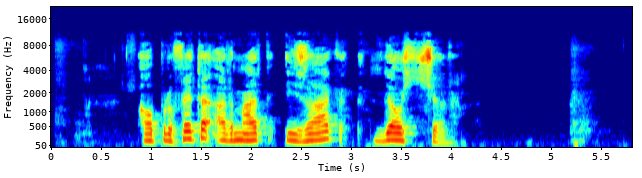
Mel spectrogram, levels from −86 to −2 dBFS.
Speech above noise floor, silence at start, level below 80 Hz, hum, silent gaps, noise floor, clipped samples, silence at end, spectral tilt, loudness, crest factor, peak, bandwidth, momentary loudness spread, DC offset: 53 dB; 0.9 s; -56 dBFS; none; none; -73 dBFS; under 0.1%; 0.55 s; -4 dB/octave; -20 LUFS; 22 dB; 0 dBFS; 11.5 kHz; 10 LU; under 0.1%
